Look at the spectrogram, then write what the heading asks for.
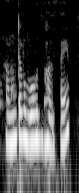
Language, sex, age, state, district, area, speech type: Odia, female, 18-30, Odisha, Jagatsinghpur, rural, spontaneous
